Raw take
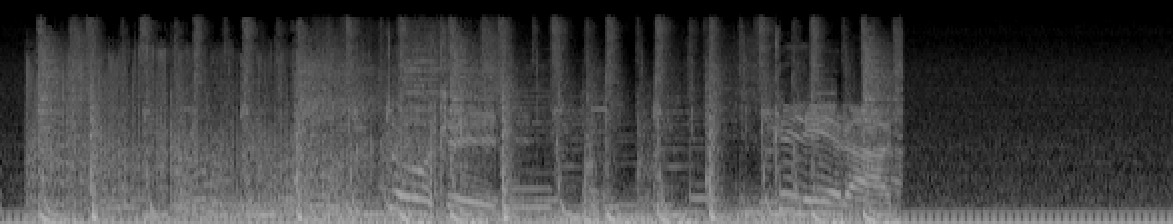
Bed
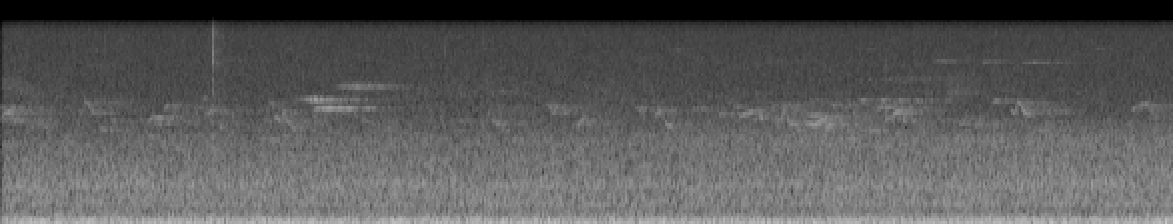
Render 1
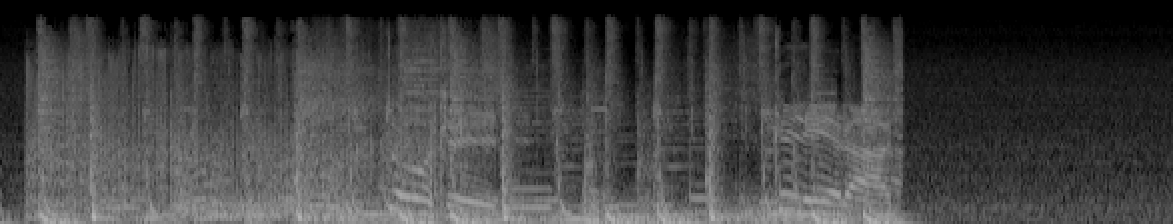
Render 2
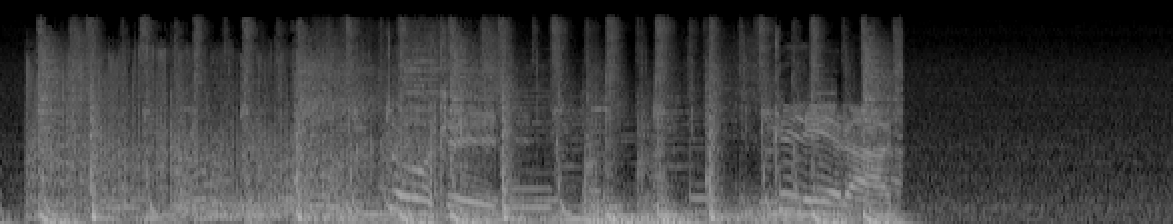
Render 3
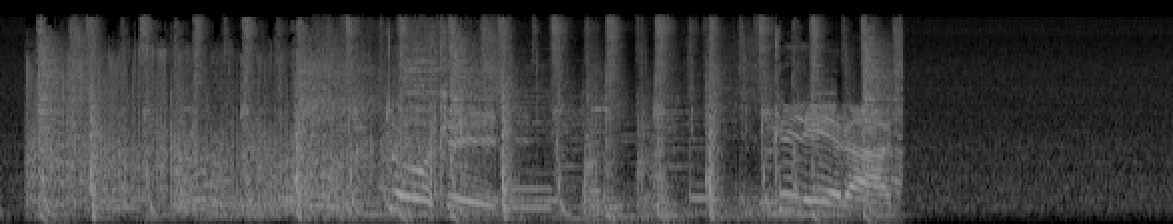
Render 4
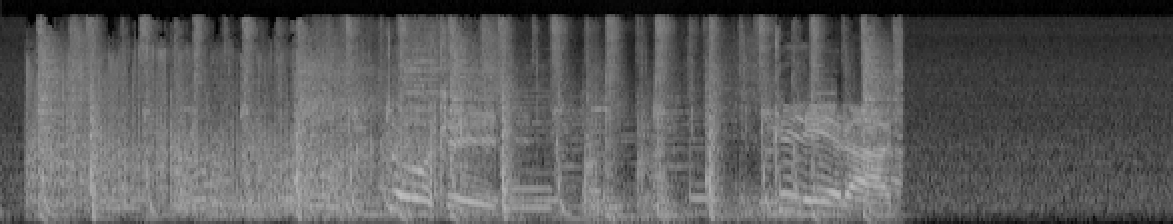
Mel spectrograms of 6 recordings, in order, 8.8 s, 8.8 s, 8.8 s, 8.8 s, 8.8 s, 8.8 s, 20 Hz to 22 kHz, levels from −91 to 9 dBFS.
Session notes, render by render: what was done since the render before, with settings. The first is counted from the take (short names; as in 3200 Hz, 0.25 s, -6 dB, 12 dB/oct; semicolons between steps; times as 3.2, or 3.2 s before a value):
de-hum 50 Hz, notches 5
4.41–5.06 doubler 31 ms -3.5 dB
HPF 490 Hz 12 dB/oct; high shelf 11000 Hz +10.5 dB
gain +11.5 dB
